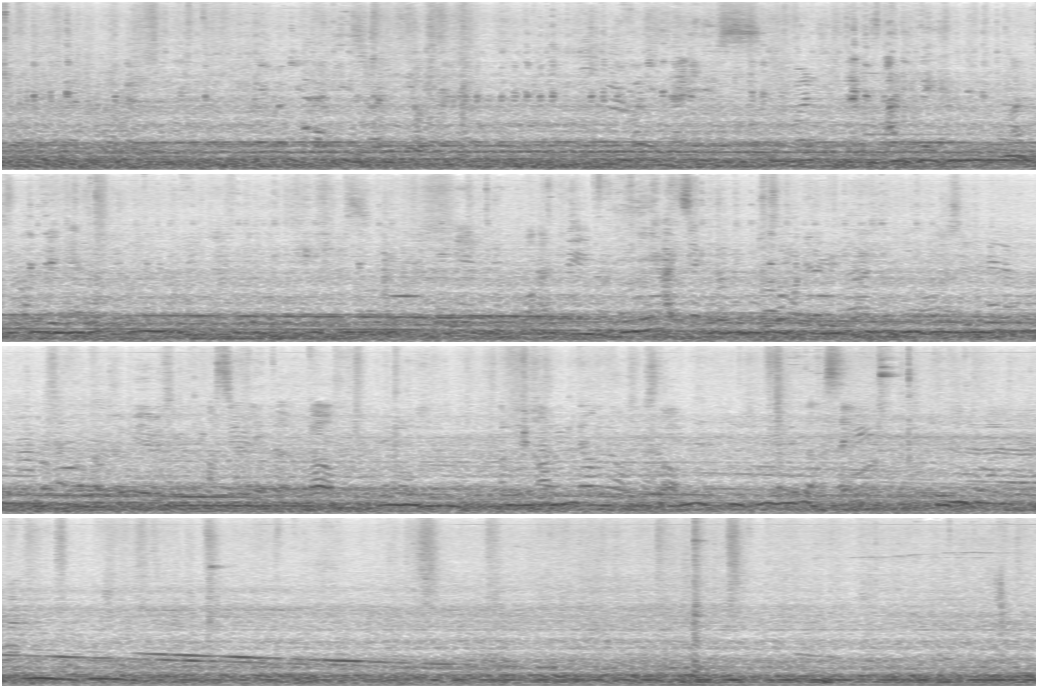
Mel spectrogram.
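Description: Rubber-tyred Punggol LRT train (Mitsubishi Crystal Mover) running along its elevated guideway, heard from inside the car: a steady rumble with motor tones, and a falling motor whine in the second half as it slows into a station.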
